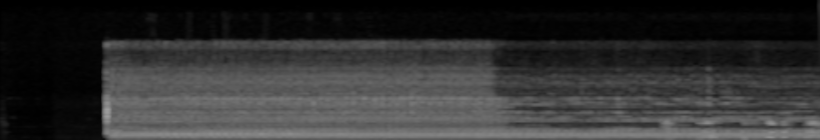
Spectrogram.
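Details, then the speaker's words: Battery sprayer pump with two motors: the bad motor spins up with a harsh, buzzing high whine and rough rattle; once opened it shows excessive shaft play and wobbles, while the good motor has none. "यह देखो दोस्तों इस motor में बहुत ही ज्यादा play ए चुका है और इस मोटर में कुछ भी प्ले नहीं यह देखो दोस्तों यह मोटर कितना हिल रही है"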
